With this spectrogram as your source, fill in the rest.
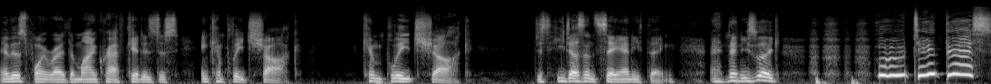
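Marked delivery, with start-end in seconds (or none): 8.7-9.9 put-on very high, raised whimpering wail, crying. Speaker retells the Minecraft kid's shocked reaction; imitating a crying, whimpery voice. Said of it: "a crying, whimpery voice".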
